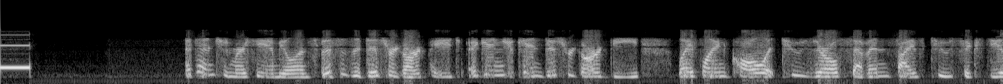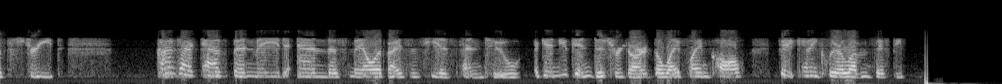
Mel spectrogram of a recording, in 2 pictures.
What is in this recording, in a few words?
Oelwein Ambulance, dispatch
